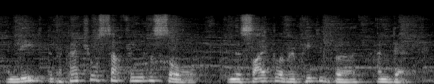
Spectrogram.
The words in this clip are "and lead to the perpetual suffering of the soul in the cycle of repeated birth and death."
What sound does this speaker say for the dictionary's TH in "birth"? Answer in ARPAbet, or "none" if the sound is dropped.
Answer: TH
